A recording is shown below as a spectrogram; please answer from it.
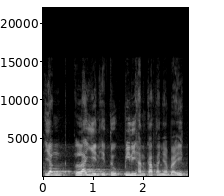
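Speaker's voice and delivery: usual speaking voice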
